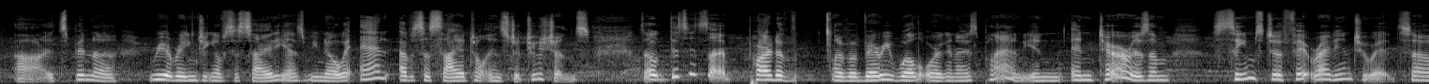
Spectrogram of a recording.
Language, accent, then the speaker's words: English; United States; And I am an American, and my country is also, let's say, exerting certain pressures politically on Israel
